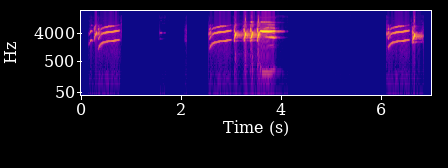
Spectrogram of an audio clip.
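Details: Tunisian European goldfinch giving rising, slurred whistled notes repeated in separate bursts about every three seconds, one joined by a quick twittering chatter.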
